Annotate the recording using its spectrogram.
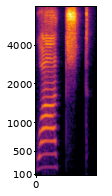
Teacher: el Ed pronuncia como una t al final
